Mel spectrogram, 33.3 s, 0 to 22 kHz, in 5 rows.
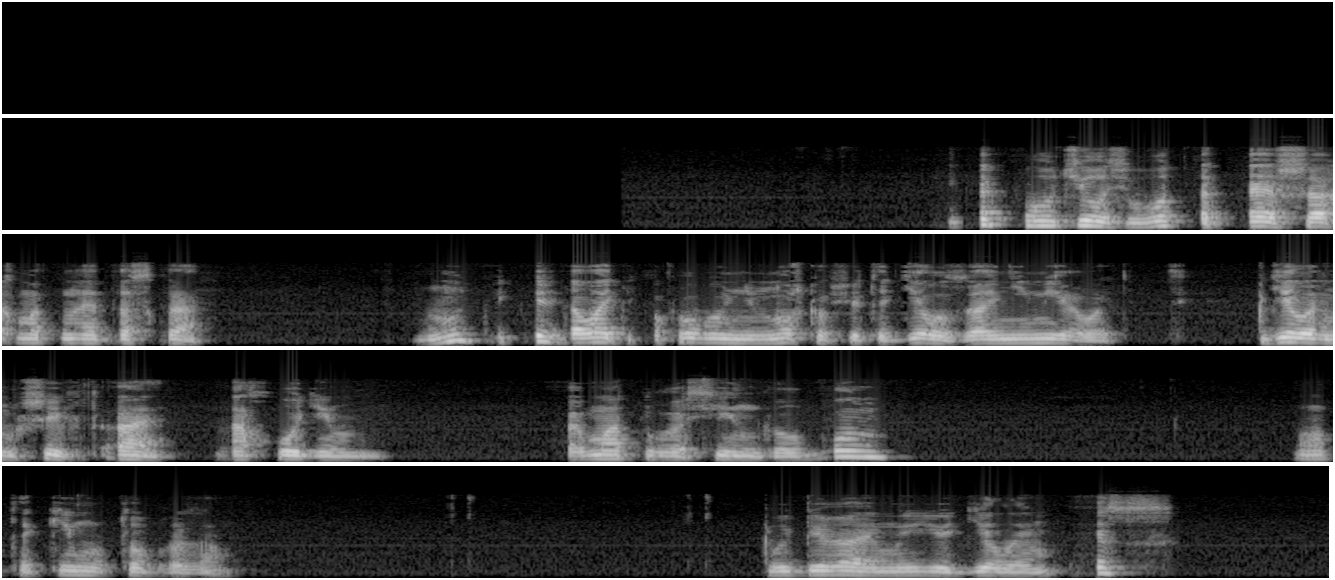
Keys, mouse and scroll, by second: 0.2 click, 0.7 click, 1.3 ctrl+z, 1.5 click, 2.0 click, 2.5 click, 2.7 click, 2.9 click, 3.1 click, 3.3 click, 3.6 click, 3.9 click, 4.0 click, 4.4 click, 4.7 click, 4.9 click, 5.2 click, 5.5 click, 5.8 click, 5.9 click, 6.2 click, 6.5 click, 6.6 click, 7.0 click, 7.4-8.0 click, 7.7 click, 9.1 middle click, 9.4 scroll up 3, 9.5 middle click, 9.6 shift+middle click, 9.7 middle click, 11.2 shift+middle click, 25.7 scroll up 3, 26.1 middle click, 27.7 scroll down 2, 29.3 click, 30.3 click, 32.1 s.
